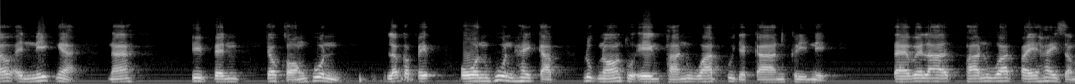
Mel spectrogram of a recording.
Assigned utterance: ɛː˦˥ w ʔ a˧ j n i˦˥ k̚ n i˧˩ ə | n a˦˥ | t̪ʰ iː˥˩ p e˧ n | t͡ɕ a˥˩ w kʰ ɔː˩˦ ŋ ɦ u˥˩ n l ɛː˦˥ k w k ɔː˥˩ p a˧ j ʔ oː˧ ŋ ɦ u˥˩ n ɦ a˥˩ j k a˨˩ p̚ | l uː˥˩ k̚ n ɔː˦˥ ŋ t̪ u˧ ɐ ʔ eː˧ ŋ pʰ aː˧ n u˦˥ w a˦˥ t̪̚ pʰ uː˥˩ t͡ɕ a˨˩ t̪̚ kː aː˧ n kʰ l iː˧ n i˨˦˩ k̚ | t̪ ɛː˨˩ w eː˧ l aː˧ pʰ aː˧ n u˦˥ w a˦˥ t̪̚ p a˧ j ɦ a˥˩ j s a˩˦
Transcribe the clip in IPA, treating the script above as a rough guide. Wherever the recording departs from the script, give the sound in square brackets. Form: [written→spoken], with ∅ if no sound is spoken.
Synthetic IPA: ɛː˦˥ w ʔ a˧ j n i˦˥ k̚ n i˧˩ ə | n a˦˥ | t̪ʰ iː˥˩ p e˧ n | t͡ɕ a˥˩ w kʰ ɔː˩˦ ŋ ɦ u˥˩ n l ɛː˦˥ [k→∅] w k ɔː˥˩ p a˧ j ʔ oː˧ [ŋ→n] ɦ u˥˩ n ɦ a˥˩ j k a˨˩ p̚ | l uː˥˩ k̚ n ɔː˦˥ ŋ t̪ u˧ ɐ ʔ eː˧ ŋ pʰ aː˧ n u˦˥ w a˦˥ t̪̚ pʰ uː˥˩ t͡ɕ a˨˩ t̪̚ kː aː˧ n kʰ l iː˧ n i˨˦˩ k̚ | t̪ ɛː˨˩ w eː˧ l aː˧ pʰ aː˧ n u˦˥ w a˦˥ t̪̚ p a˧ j ɦ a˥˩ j s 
